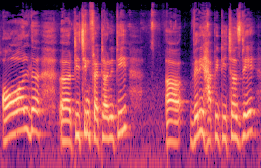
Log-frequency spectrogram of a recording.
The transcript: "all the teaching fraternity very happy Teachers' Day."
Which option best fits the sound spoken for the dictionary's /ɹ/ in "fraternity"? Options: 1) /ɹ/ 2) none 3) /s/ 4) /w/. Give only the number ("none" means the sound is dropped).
1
